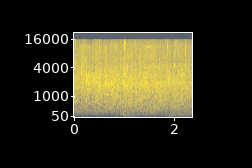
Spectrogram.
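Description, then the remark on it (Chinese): A crowd at an Easter church service applauds steadily to welcome first-time attendees, a dense, even patter of many hands clapping at once with no voices over it, holding a constant level throughout. “非常欢迎你们，给他们一个热烈的掌声。”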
